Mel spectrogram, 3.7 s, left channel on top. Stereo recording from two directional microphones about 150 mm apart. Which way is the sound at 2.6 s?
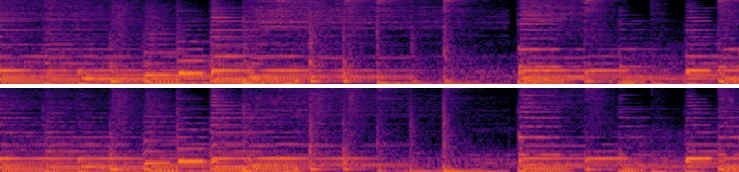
Centre (ahead or behind).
